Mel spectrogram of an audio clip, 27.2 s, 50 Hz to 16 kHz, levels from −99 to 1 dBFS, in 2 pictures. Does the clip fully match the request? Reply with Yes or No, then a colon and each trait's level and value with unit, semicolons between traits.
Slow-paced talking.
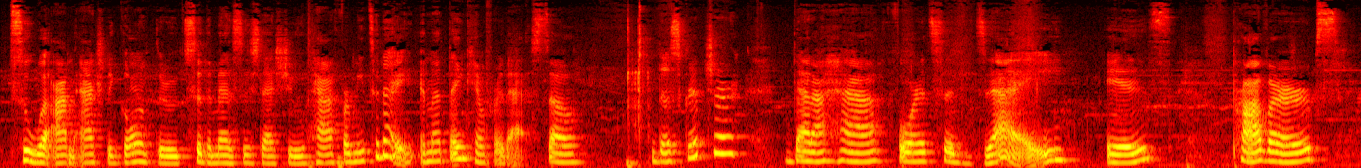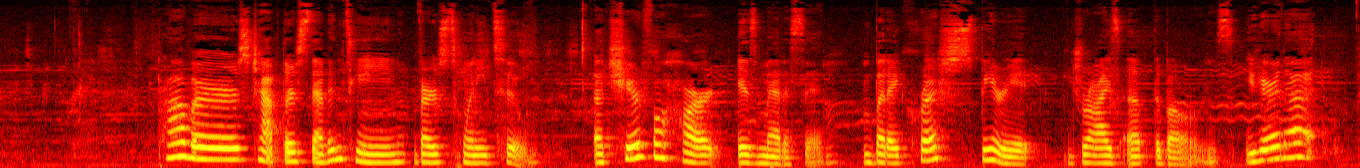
Yes: slow, 115 wpm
